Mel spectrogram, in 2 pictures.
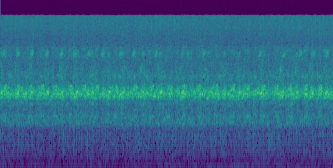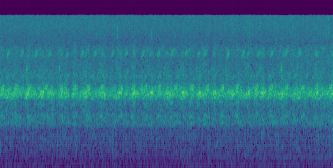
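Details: Numerous frogs calling together at a city park pond in Suwon during nighttime rain, their rattling croaks merging into a constant high, grating hum with a faint rapid flutter.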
